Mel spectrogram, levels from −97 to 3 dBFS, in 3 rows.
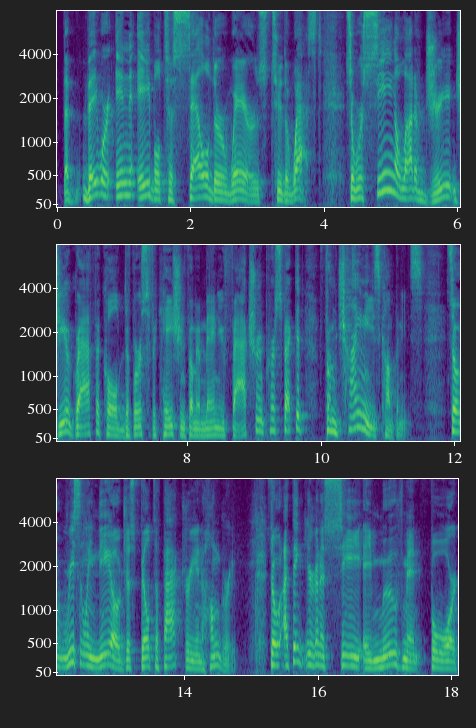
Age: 40-59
